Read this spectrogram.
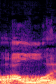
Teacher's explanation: Jadi lidah kena angkat, tebalkan dia. Allah, kena angkat lidah, kena langit-langit ke atas.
